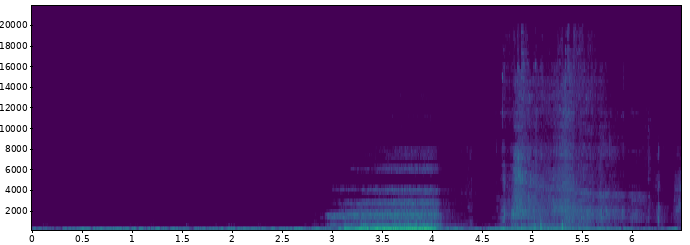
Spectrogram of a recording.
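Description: One loud, low, rattling snore on a breath in, with quieter breathing and room noise around it.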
